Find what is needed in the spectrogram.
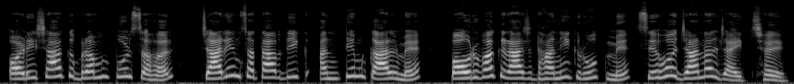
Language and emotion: Maithili, neutral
